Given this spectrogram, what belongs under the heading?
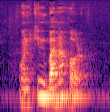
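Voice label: their two, Santali, male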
